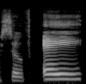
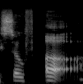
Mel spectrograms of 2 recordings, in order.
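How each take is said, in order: First: The final vowel is a full, bright ah. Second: The final vowel is a soft, reduced uh. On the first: The speaker calls it wrong. "we don't say sof a" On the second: The speaker calls it right. "we say sof uh"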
